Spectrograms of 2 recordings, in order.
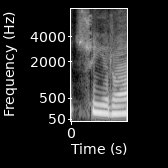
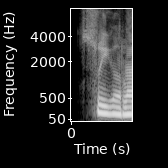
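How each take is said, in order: First: সুই র with a light, thin র; thin, front-tongue র in সুই র. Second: সুই র with thick, full-mouthed র; heavy r. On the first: Teacher contrasts light র for students. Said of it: "এটাকে যদি আমি পাতলা করে পড়ি". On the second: Teacher shows heavy র before the light take. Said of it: "সুই র ত একরকম শোনায়". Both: Shown as a demonstration.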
